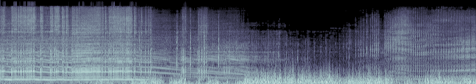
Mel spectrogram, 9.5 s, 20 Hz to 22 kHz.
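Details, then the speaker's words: 1986 Yamaha YSR 50 two-stroke with aftermarket DG pipe, leaking some gas, first ride after purchase: buzzy revs sag and stutter unevenly under load, runs rough; owner suspects something plugged up restricting fuel flow. "Obviously it needs a lot of work. It sounds like something's getting plugged up. It's not allowing all the gas to go through it."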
